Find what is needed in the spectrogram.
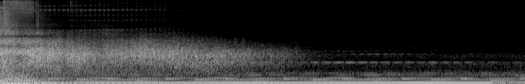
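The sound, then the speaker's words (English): A warning shot fired in an audio drama: one loud, sharp blast at the very start, then a long ringing tail over a low, steady drone. “That was a warning shot, Lieutenant. To make a point about not interrupting when I'm speaking.”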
